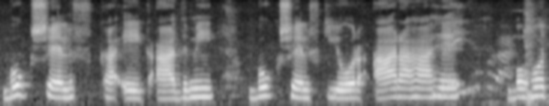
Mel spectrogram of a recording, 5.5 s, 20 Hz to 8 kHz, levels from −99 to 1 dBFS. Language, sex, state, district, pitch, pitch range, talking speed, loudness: Hindi, female, Madhya Pradesh, Bhopal, 195 Hz, 180-215 Hz, 140 wpm, -16 LUFS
